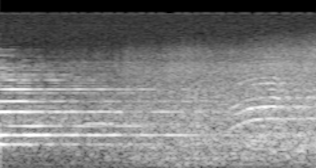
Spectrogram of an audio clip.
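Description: Swim-race starting horn sounding one steady, loud tone that stops about a second in, signalling the start of the race.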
